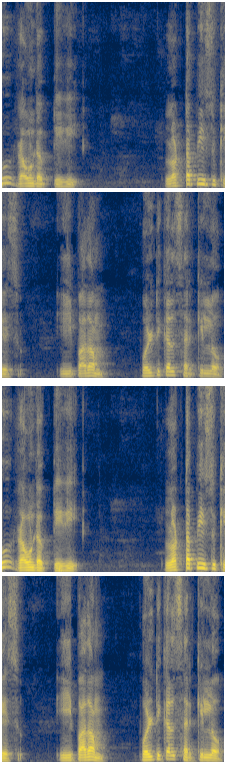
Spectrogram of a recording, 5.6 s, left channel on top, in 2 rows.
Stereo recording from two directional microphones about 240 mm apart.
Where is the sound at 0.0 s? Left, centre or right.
Right.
